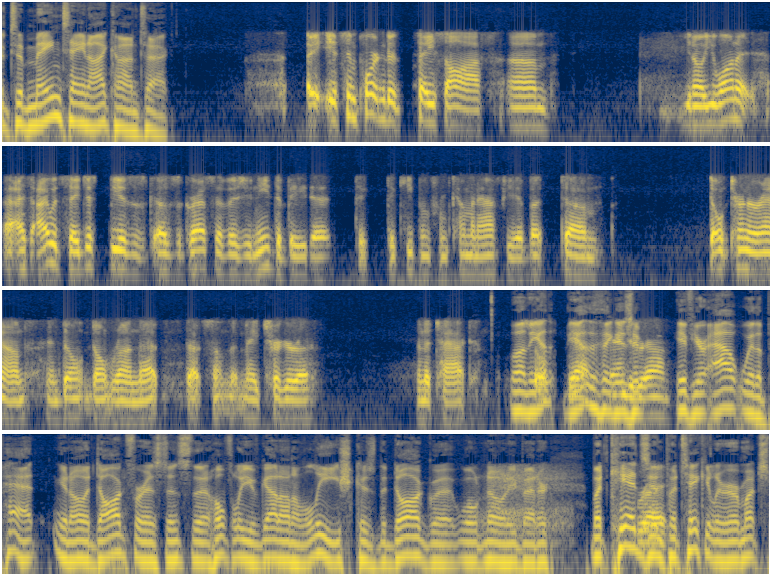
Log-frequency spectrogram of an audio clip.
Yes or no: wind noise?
no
